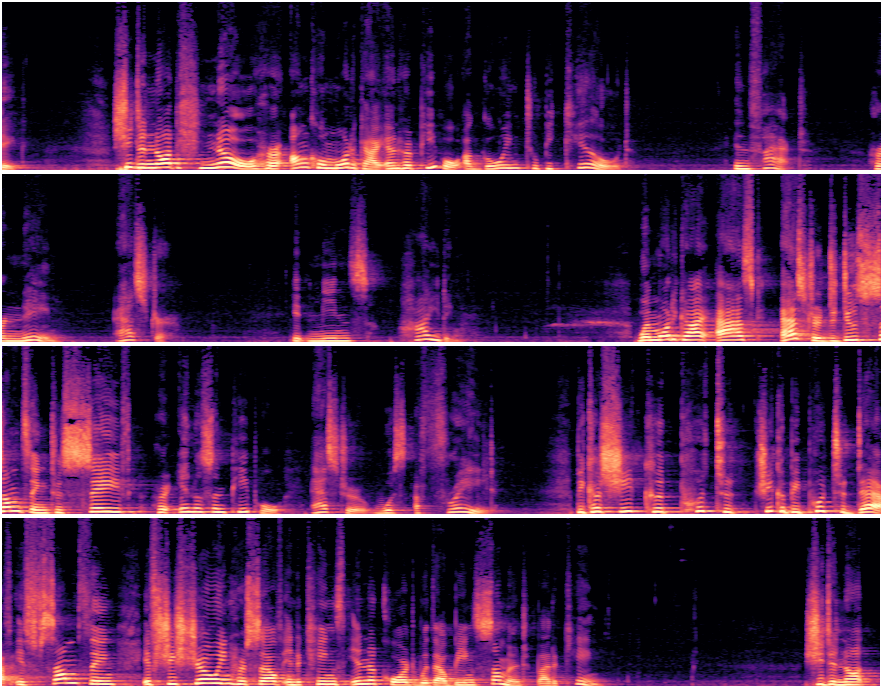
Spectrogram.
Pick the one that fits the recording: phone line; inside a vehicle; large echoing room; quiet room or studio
large echoing room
